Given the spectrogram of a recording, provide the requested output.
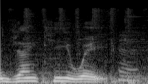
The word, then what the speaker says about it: Yan Kee Way: Es en base a cómo el ciudadano norteamericano pronuncia el nombre del lago Yankee Way. Ya me pareció. Entonces él lo pronuncia como Yankee Way.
